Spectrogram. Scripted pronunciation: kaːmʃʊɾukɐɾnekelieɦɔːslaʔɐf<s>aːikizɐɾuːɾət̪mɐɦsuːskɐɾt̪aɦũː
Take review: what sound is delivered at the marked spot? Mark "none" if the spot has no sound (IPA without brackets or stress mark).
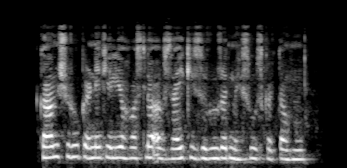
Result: z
